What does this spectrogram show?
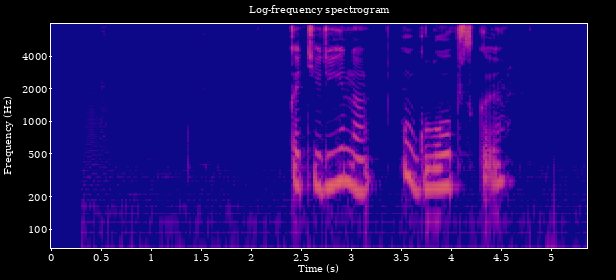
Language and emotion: Russian, sad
